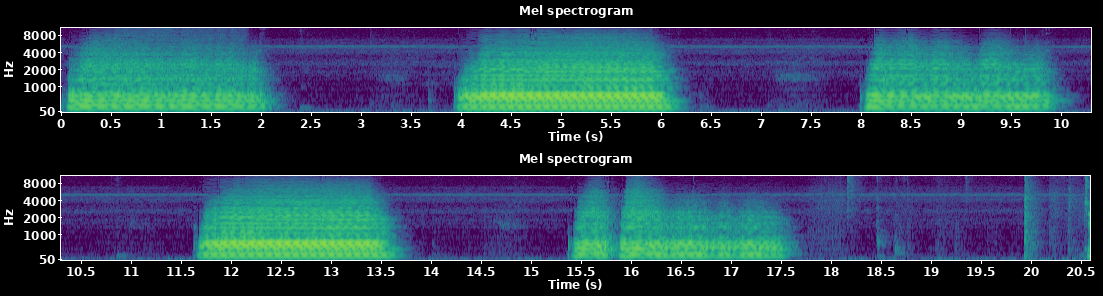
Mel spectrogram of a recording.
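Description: French horn playing five two-second phrases with short silences between them, the second and fourth louder than the others. The pitch wavers within each phrase as the notes are bent with the lips.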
